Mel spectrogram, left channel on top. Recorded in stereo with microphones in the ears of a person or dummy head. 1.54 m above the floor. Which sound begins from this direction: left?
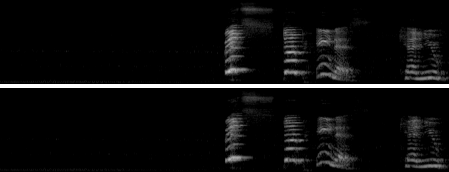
A shout, at 2.2 s.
